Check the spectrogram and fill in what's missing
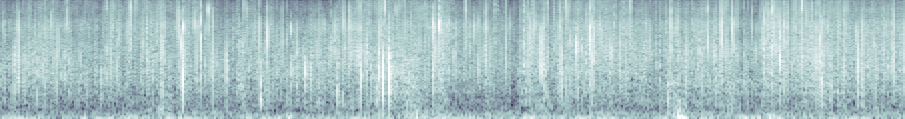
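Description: A large pink mass of play foam, a foam bead modelling clay with a solid, beaded texture, is squeezed in both hands and then stretched upward. The result is a dense, continuous run of bright, crackly bead pops with almost no low end.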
